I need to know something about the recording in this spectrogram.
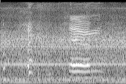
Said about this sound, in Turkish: Ee, şu anda arkadan inanılmaz derecede kötü motor sesi geliyor olabilir. Çünkü vapurdayız.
